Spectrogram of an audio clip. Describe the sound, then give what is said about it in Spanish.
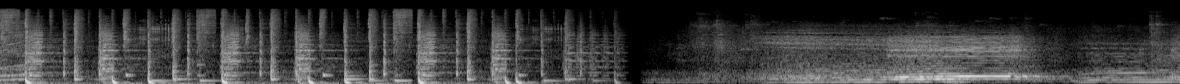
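A cow lets out one long, loud, drawn-out moo that swells and fades over several seconds, following a stretch of brisk, clattering percussive beats. “¿Qué nos hace diferente de una vaca?”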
